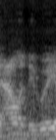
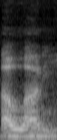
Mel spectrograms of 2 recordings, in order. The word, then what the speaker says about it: Alani: I've always said Alanui. I know I've always said Alanui too, but I know just it's not looked right. at it today and it's Alani.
